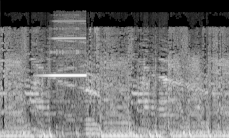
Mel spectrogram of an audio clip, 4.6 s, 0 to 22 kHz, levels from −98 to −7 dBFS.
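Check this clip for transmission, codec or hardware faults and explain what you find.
One fault: loudspeaker feedback squeal from 0.66 to 1.75 s. A microphone is hearing its own loudspeaker, and at 2.3 kHz the loop gain exceeds one, so that tone swells over a few tenths of a second to roughly 10 dB above the sound. Unlike steady interference tones, it builds by itself.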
